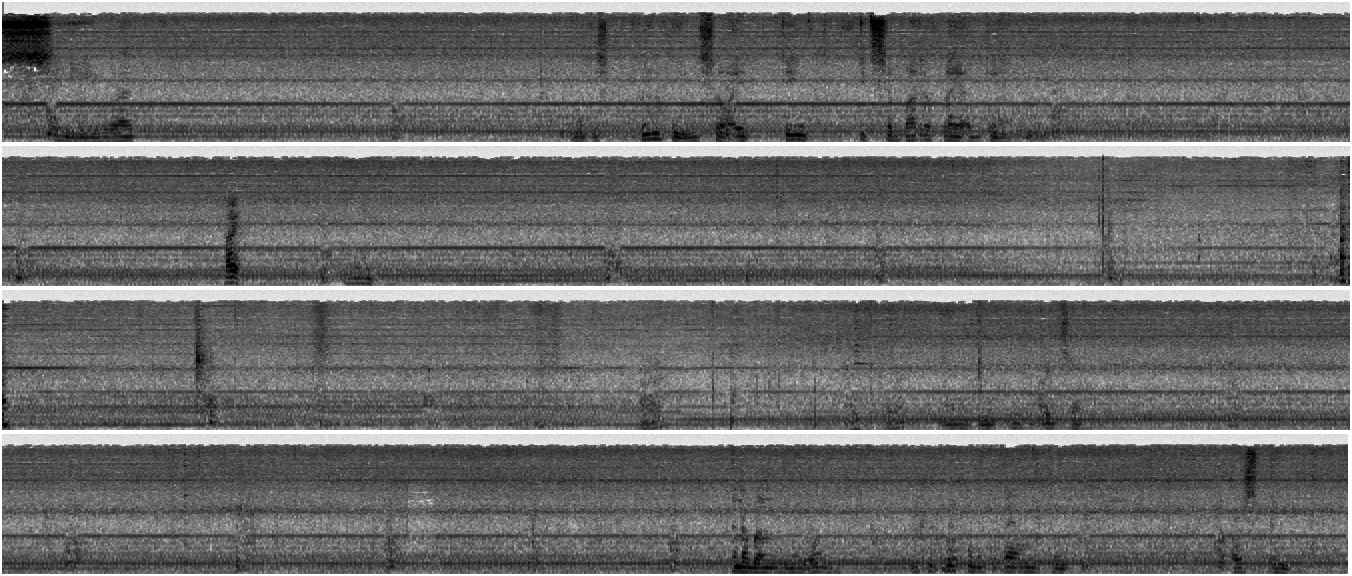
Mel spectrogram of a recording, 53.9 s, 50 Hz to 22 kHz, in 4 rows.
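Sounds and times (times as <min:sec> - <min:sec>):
cooling fans humming: 0:00.0 - 0:53.9
stepper motors whining: 0:00.0 - 0:53.9.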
